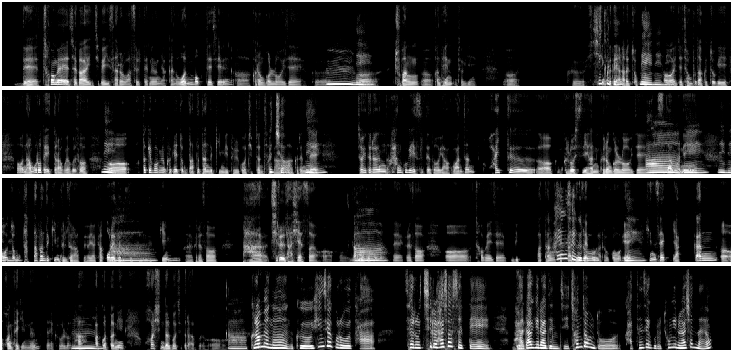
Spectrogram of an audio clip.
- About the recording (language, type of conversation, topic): Korean, podcast, 작은 집이 더 넓어 보이게 하려면 무엇이 가장 중요할까요?
- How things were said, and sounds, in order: tapping; in English: "글로시한"; other background noise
